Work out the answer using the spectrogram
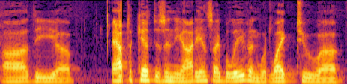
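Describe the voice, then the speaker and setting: Guy reading out council agenda items, lots of uhs, mid-pitch voice. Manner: halting, with many "uh" fillers. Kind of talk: reporting at a council meeting. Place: council chamber.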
